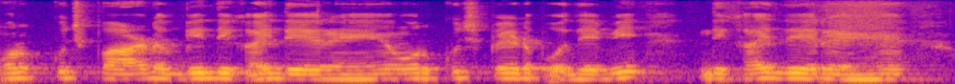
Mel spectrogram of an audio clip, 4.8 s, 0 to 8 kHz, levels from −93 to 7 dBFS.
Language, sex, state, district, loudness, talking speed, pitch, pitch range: Hindi, male, Uttar Pradesh, Shamli, -15 LUFS, 200 wpm, 140 Hz, 130-145 Hz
